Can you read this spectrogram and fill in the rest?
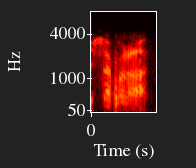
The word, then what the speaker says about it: Sephirot: Am I pronouncing Sephirot? Is that Ashkenazic or? – Oh, my rabbi, Laban Ben Clifford, says you can pronounce it any way you want. – All right. Sephirot.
